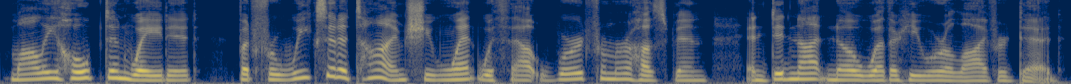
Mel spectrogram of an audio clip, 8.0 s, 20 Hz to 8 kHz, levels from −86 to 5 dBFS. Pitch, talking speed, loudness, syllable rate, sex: 185 Hz, 200 wpm, -19 LUFS, 4.9 syllables/s, female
